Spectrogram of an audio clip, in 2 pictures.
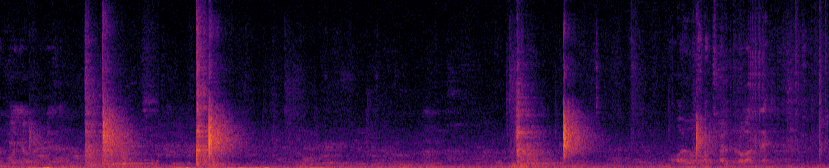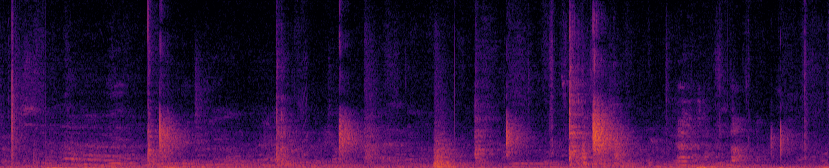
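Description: A cue tip taps a ball.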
